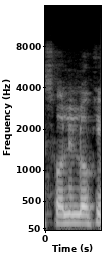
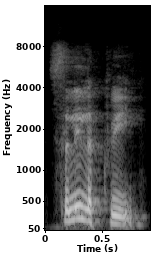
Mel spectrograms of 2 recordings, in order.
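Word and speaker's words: soliloquy: जिसकी प्रोनाउंसिएशन आपको बताया था कि हम लोग मोस्टली जो हम लोग हैं सोलिलोकी बोलते हैं, बट इसकी एग्जैक्ट प्रोनाउंसिएशन इज सलिलक्वी है इसकी।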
